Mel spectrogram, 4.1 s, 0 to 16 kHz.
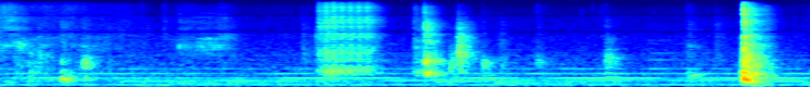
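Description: Quiet background music with steady held notes, under handling noise from a sheet of test vinyl being fed into a Cricut Maker 3 cutting machine. There is a brief rustle about one and a half seconds in, and a single sharp tap near the end, the loudest sound.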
